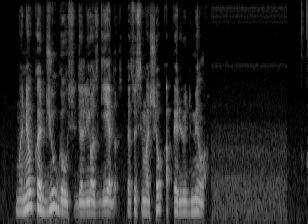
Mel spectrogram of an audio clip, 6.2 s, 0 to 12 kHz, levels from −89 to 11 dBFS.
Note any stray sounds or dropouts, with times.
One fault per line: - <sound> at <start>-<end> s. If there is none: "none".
none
